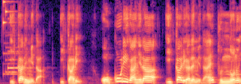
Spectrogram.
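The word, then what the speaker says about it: 怒り: 이유는 요거를 명사화 시켜서 분노를 말할 때 이때 발음은 이가리 이까리 오꼬이가 아니라 이갈이가 됩니다 분노는 이까리 뭐 분노를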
